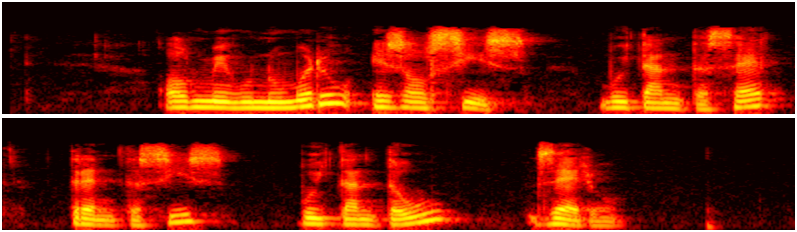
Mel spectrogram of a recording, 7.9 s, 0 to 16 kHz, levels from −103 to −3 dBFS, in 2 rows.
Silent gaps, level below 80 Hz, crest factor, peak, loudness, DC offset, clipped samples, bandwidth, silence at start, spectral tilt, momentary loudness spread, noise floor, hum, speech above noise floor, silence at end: none; -70 dBFS; 20 dB; -16 dBFS; -33 LUFS; under 0.1%; under 0.1%; 7.8 kHz; 0.8 s; -4.5 dB/octave; 9 LU; -76 dBFS; none; 43 dB; 0.4 s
